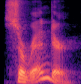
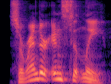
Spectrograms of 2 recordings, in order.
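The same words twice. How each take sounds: First: A touch of disbelief in the echoed word; astounded echo. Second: A mock-stern demand, higher and pushed. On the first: Acted. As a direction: repeat it as if you cannot believe your ears. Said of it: "echoed the man, astounded". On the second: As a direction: demand surrender like a girl playing the fierce general. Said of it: "frowning as terribly as her pretty face would allow".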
